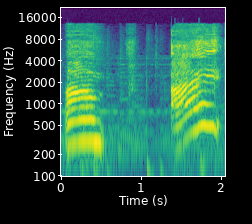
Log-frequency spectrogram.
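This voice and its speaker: An American woman in her fifties hosting a casual live video chat, upbeat and repeating her questions slowly and plainly. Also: high-pitched, big pitch swings, sharp tone, faint music behind. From United States. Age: 50s.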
